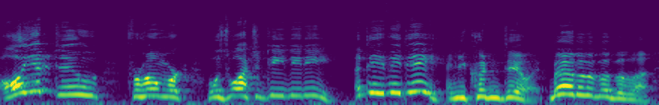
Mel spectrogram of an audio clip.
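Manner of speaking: high, laughing teacher rant; mock ranting teacher. Annoyed teacher scolding students about homework, hammed-up high whine.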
